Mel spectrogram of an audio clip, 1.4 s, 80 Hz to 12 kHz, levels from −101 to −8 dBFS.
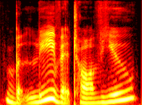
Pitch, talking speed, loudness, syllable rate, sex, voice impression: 200 Hz, 170 wpm, -18 LUFS, 4.7 syllables/s, female, feminine, adult-like, slightly powerful, intellectual, strict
